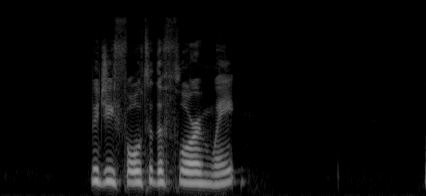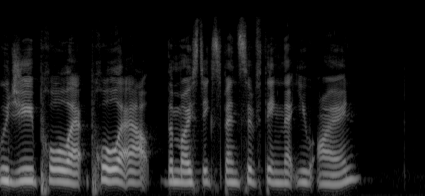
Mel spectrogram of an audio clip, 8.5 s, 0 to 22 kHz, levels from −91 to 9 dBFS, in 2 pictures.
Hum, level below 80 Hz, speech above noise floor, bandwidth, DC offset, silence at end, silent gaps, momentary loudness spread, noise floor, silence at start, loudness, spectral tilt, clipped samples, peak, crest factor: none; -76 dBFS; 45 dB; 16 kHz; under 0.1%; 0.7 s; 3.13-3.18 s, 3.97-4.01 s; 9 LU; -82 dBFS; 0.9 s; -37 LUFS; -5.5 dB/octave; under 0.1%; -20 dBFS; 18 dB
